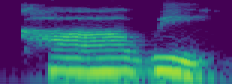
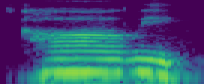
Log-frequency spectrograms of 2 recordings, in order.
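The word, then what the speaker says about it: Qawi: And the word is Kawi. Kawi. It's spelled or transliterated Q-A-W-I, but you could think of it almost like, K-A-W-E-E, Kawi.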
